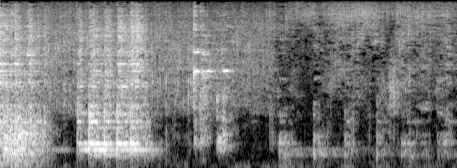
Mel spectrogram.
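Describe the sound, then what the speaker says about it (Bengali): Garlic and dried red chillies sizzle in oil left from frying fish, with a steady close crackle and some light scraping in the pan. "ওই মাছের তেল ভাজা তেলে রসুন আর শুকনো লঙ্কা ফোড়ন দিয়ে দেবো।"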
